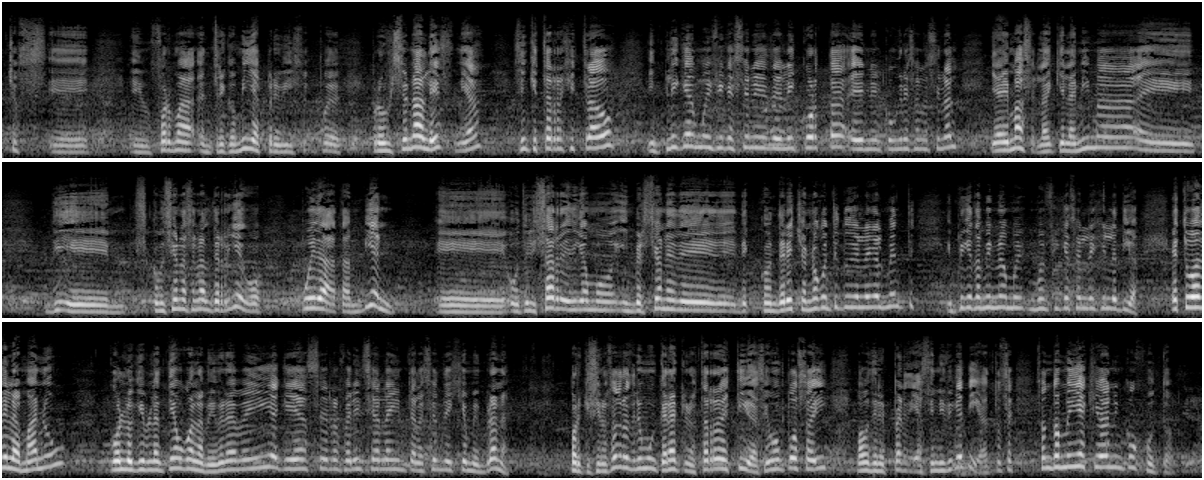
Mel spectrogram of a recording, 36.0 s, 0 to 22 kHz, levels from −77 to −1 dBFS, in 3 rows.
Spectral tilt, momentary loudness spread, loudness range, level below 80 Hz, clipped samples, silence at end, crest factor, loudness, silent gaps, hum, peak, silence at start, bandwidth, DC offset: -4 dB/octave; 13 LU; 4 LU; -70 dBFS; under 0.1%; 0 s; 20 dB; -20 LUFS; none; none; 0 dBFS; 0 s; 15.5 kHz; under 0.1%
